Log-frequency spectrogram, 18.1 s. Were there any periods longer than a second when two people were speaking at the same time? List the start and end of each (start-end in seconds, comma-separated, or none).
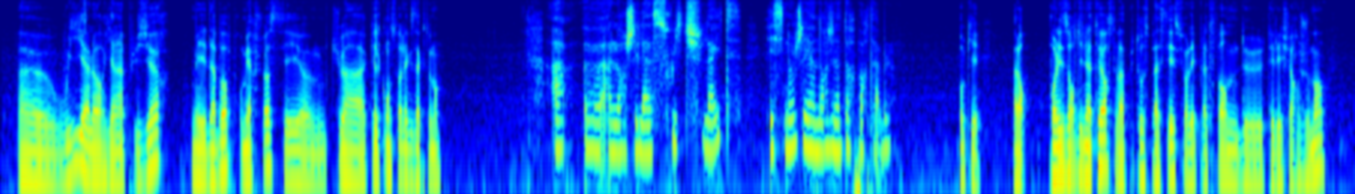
none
